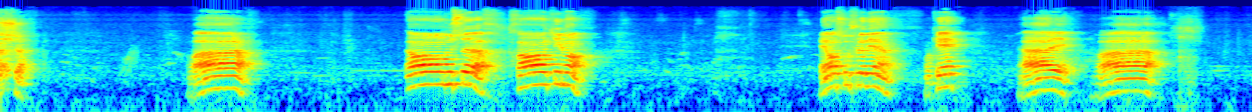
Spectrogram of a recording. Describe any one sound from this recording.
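A young man speaks calmly and clearly, close by, in short phrases with pauses.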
